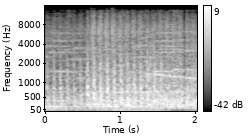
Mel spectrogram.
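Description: Police helicopter's rotor chopping in a rapid, even beat over a low steady engine hum, with a faint falling whine in the second half.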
